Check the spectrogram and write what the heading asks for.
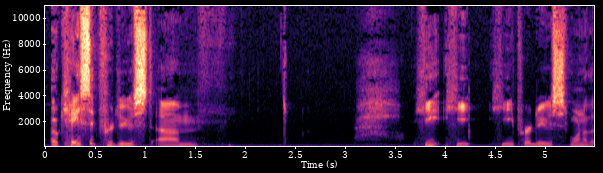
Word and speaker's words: Ocasek: Oh, and it was produced by, I'm not going to pronounce his last name correctly, Rick Ocasek of The Cars. – I believe that's correct.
